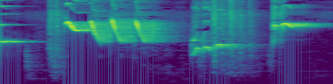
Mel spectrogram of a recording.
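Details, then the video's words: Greater green leafbird in breeding mood gives a steady whistle, then a buzzy trill of repeated downslurs, a lower rising note and a final high held whistle. "Suara Burung Cucak Ijo Lagi Sange"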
